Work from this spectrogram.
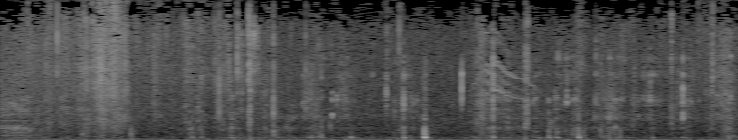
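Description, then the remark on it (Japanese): Quiet, steady chewing of a curry bread being taste-tested, with soft irregular munching and a few sharper crunchy bites standing out, and no one talking. “それではちょっと食べてみようと思いますあの咀嚼音とかあったらあの汚ねえなと思われると思うんですけどごその辺はちょっと皆さんご勘弁ください”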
